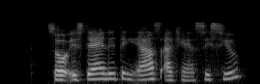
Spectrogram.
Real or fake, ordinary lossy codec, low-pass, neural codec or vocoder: fake; Opus, 16 kbps; 7.2 kHz; codec, 16 kHz, 0.3 kbps, FocalCodec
